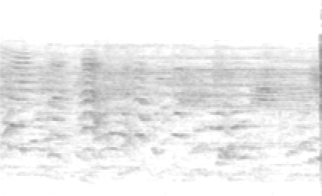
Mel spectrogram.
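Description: Voices speaking or singing over background music.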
